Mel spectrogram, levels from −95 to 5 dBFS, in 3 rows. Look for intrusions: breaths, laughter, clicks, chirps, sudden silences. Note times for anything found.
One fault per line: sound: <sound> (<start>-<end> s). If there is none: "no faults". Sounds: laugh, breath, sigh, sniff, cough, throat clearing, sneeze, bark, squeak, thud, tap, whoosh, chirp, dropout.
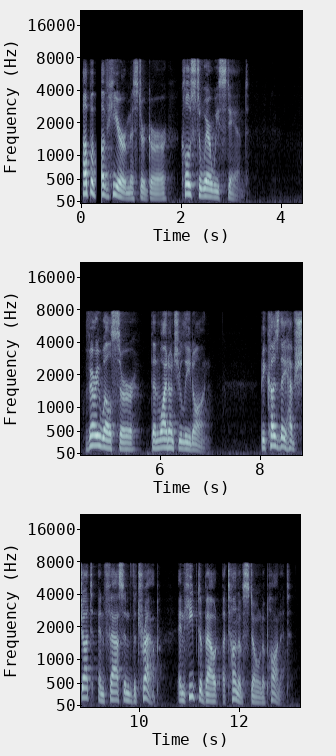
sound: dropout (0.3-0.4 s)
